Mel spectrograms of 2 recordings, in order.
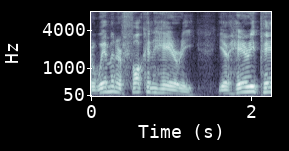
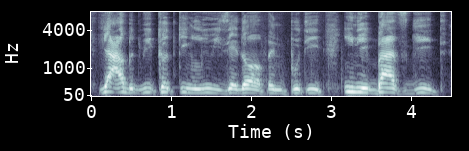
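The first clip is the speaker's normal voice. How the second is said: slow, lightly put-on French accent; a smug Frenchman bragging, slowly; mock French voice; 3 semitones lower, slower than usual. Quoting a smug French reply.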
